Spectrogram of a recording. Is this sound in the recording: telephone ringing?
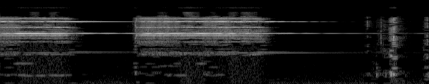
yes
